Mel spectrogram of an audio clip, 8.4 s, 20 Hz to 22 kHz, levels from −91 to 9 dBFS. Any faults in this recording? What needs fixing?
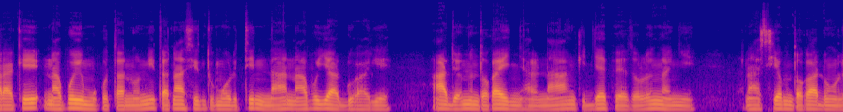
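Lost packets rebuilt from error correction at 2.93–2.99 s, 5.59–5.93 s and 7.57–7.75 s: low-bitrate backup copies fill each loss, so the speech turns briefly rough and noisy instead of dropping out or smearing. Reducing packet loss on the network path, for example with a more stable connection, would prevent these.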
